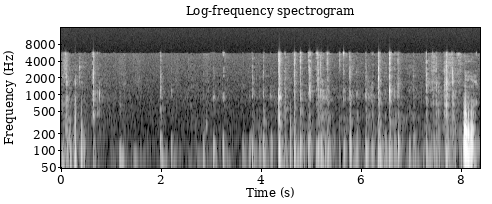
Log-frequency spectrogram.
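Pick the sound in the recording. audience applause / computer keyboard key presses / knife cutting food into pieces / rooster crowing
computer keyboard key presses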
